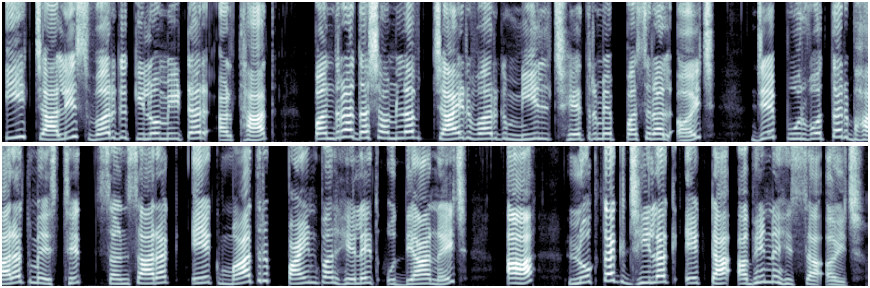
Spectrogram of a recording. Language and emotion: Maithili, neutral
